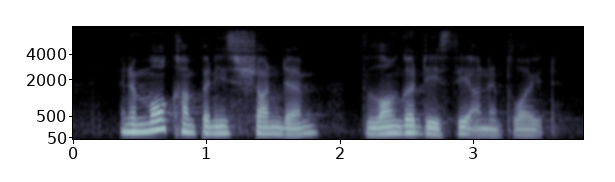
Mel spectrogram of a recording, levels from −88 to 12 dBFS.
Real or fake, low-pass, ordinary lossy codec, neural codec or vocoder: real; 7.2 kHz; none; none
